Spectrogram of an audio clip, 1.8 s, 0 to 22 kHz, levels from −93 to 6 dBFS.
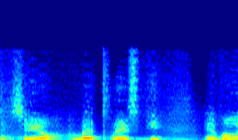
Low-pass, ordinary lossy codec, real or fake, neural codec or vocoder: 14.4 kHz; MP3, 96 kbps; fake; codec, 44.1 kHz, 0.9 kbps, DAC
